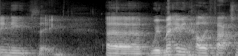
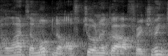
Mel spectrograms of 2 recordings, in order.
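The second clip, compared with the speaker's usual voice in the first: usual speaking voice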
